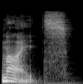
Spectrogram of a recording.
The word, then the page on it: nights: British English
